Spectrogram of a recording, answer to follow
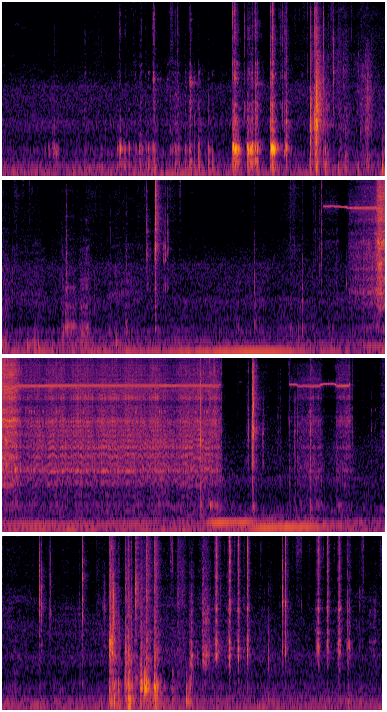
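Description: Cordless drill running steadily for about five seconds with a high whine, then two short bursts, as it works on a plastic project-box enclosure. Before and after, hard plastic parts and tools knock and clatter on the cutting mat.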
